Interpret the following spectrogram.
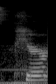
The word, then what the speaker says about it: Pyr: They I are, think it's pronounced Pure Bliss Homestead, but it's PYR. because I went and looked at the page, they are Pyrenees, the dogs.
